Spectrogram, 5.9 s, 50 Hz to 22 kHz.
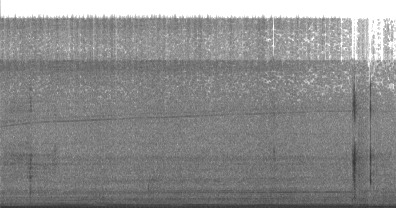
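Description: Honda Civic Type R FK8 driven hard on a racing line, a loud sustained engine drone with rising harmonic tones as it accelerates, heard from inside the car without talk.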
